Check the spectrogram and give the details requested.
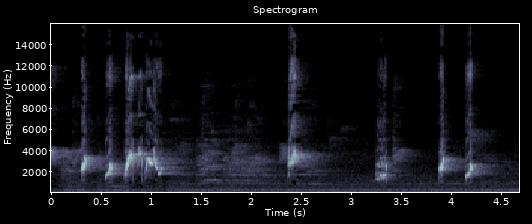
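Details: Red-whiskered bulbul sings the 'hót ché' dueling song that urges newly caught rivals to answer. A rapid burst of three or four warbled notes opens, then single bright chirps follow spaced about a second apart.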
